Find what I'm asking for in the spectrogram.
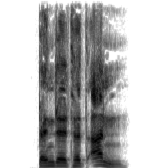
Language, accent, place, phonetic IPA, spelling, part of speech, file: German, Germany, Berlin, [ˌbɛndl̩tət ˈan], bändeltet an, verb, De-bändeltet an.ogg
- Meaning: inflection of anbändeln: 1. second-person plural preterite 2. second-person plural subjunctive II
